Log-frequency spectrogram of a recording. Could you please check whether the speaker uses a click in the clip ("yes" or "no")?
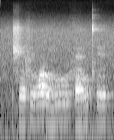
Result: no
